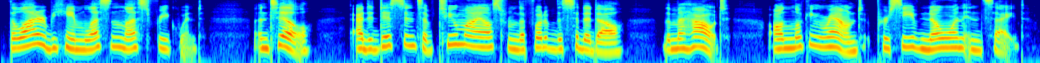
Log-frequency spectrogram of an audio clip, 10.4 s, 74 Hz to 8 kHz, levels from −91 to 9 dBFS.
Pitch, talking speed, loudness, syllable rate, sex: 230 Hz, 175 wpm, -20 LUFS, 5.4 syllables/s, female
